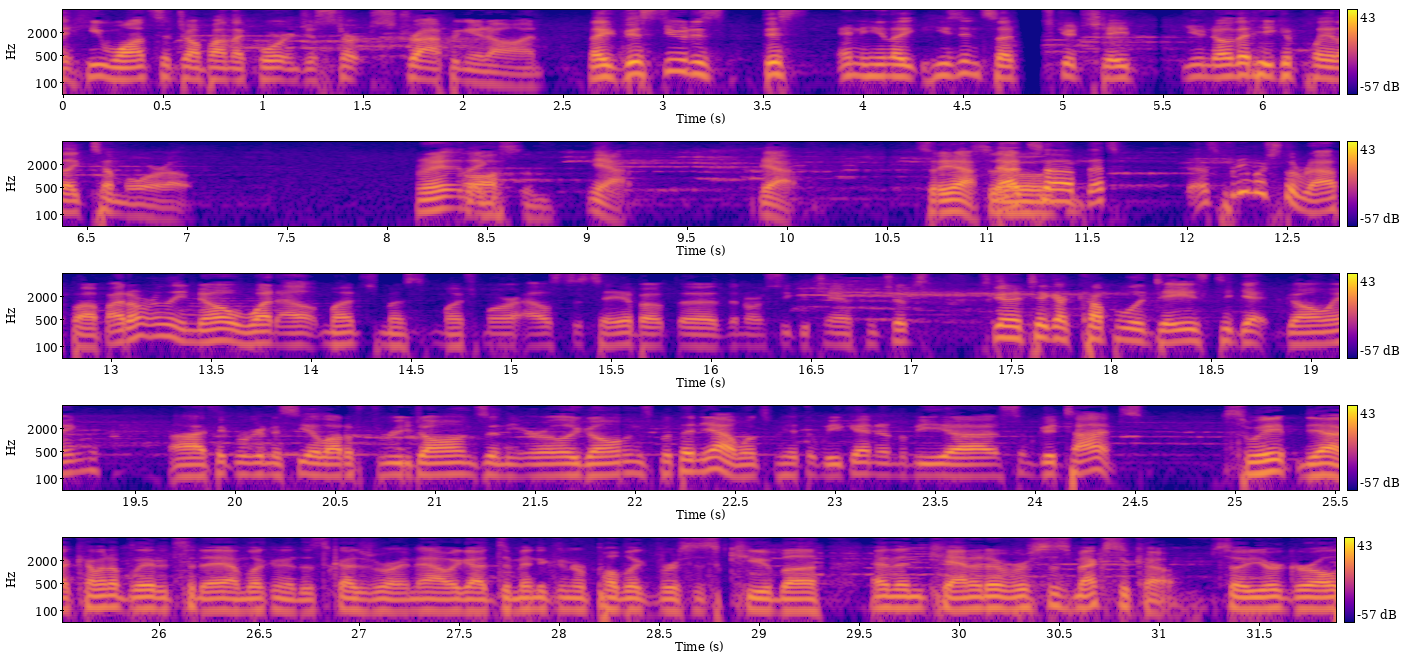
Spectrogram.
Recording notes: LIVE FROM QUEBEC CITY. Joins us live from the Women's NORCECA Championship in Quebec City.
